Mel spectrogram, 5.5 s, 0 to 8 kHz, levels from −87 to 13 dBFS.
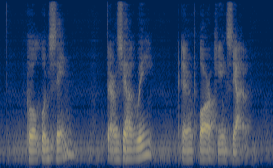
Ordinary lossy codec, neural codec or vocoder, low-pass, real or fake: none; codec, 16 kHz, 0.5 kbps, FreqCodec, larger model; none; fake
